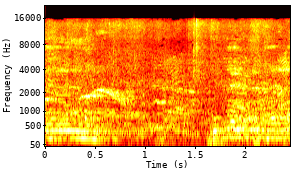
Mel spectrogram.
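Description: Speech: a voice talking with children's voices around it.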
